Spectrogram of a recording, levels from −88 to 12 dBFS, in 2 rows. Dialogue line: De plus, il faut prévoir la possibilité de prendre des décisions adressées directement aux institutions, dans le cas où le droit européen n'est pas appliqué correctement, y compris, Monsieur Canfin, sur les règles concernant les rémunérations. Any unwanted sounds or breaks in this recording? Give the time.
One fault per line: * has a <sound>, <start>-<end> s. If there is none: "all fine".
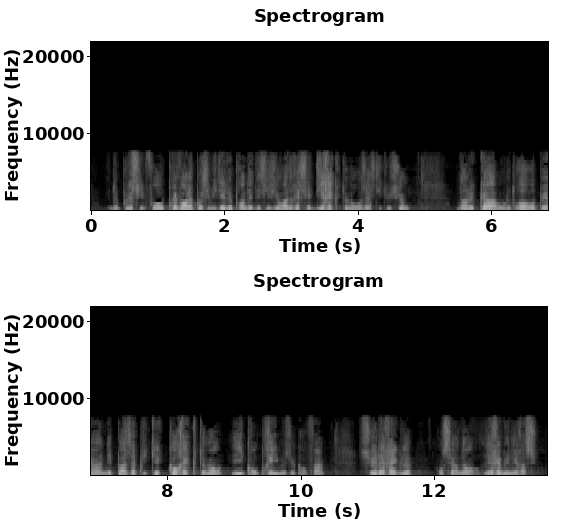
all fine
